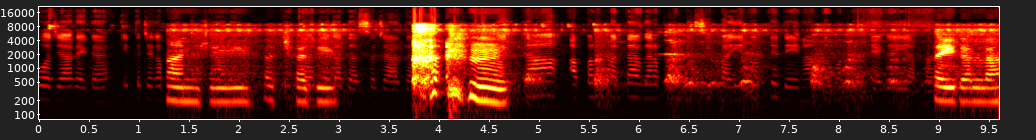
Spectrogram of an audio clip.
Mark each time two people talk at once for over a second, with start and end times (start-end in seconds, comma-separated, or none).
1.3-2.9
